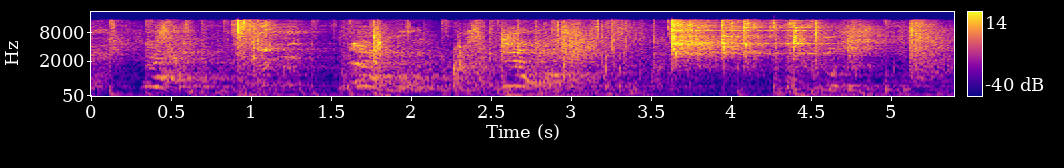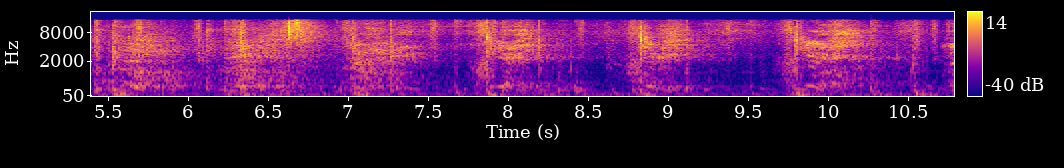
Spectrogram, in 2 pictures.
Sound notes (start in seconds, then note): 2.7 blows thudding; 2.7 people groaning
